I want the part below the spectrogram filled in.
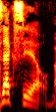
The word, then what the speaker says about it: XXIO: Yes, yeah, pronounced Zexio. Okay. The X's are Z's in the Japanese.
